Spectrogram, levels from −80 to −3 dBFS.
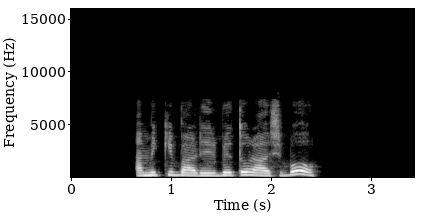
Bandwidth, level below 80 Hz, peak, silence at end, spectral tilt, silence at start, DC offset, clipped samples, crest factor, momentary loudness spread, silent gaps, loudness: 7.6 kHz; -62 dBFS; -2 dBFS; 1 s; -6.5 dB/octave; 0.65 s; under 0.1%; under 0.1%; 16 dB; 6 LU; none; -15 LUFS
